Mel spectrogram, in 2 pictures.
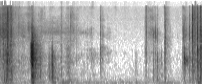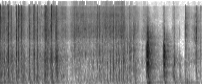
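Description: Tarot cards being shuffled by hand: sharp riffling bursts and soft papery crinkles, with a dense stretch of rapid card-flicking in the middle and a couple of crisp snaps near the end, close and fairly quiet.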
